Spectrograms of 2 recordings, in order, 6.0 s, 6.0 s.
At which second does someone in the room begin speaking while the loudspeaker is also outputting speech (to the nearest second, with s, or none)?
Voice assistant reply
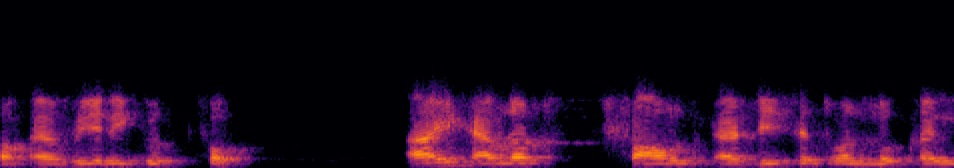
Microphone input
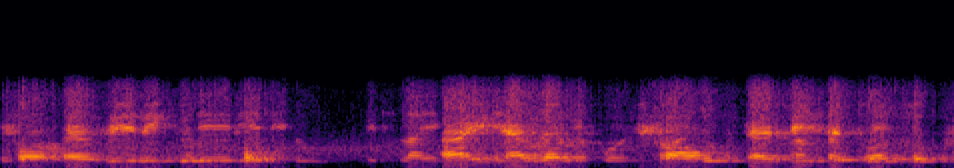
1 s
